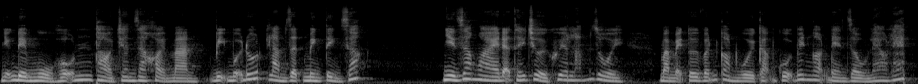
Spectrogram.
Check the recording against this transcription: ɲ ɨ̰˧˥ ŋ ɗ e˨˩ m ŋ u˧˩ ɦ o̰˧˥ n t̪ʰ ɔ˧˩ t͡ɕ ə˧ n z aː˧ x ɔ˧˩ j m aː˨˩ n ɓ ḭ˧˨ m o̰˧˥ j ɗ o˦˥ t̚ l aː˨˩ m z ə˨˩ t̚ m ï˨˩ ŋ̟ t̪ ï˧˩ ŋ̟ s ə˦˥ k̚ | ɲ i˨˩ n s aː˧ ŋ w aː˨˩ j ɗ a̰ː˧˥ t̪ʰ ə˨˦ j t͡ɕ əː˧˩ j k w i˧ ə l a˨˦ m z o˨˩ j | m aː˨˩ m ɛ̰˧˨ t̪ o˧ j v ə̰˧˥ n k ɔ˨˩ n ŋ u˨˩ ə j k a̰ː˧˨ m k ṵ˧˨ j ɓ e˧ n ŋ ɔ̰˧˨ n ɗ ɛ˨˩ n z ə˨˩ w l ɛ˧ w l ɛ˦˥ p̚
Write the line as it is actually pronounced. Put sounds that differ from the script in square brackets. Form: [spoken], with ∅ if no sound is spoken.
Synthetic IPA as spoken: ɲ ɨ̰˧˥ ŋ ɗ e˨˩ m ŋ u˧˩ ɦ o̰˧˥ n t̪ʰ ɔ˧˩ t͡ɕ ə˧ n z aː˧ x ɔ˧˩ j m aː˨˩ n ɓ ḭ˧˨ m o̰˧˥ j ɗ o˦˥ t̚ l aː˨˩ m z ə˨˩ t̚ m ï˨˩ ŋ̟ t̪ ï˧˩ ŋ̟ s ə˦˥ k̚ | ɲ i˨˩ n [z] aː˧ ŋ w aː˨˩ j ɗ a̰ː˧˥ t̪ʰ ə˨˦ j t͡ɕ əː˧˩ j [x] w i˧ ə l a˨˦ m z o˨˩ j | m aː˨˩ m ɛ̰˧˨ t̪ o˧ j v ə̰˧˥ n k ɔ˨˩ n ŋ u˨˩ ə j k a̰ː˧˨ m k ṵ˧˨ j ɓ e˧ n ŋ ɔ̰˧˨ n ɗ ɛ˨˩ n z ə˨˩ w l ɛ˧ w l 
